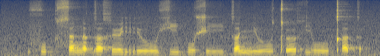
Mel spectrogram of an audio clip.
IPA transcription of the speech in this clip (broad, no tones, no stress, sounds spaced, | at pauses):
f u k s ɐ n ɐ ɡ ɐ x ʏː rʲ uː ç i p u ʃ iː k ɐ nʲ uː tʼ ɵ x j uː kʼ ɐ k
